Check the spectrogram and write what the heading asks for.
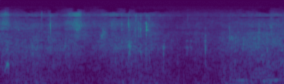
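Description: Near silence, with a few faint crunching clicks of footsteps in deep snow.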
